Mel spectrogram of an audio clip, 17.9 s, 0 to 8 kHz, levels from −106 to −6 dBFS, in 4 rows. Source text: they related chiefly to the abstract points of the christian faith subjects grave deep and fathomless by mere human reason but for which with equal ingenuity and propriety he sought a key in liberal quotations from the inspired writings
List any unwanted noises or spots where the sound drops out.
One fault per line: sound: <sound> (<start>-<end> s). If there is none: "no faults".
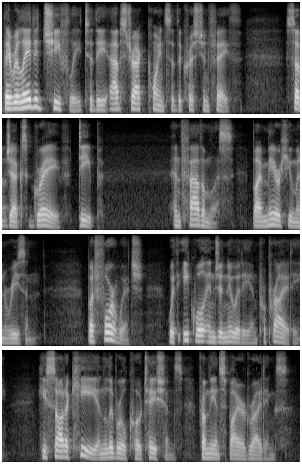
no faults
